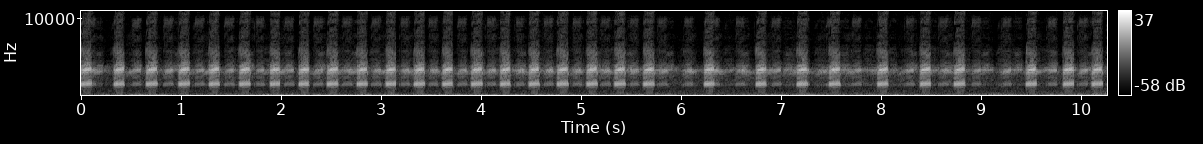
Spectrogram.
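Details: Night recording from Minamitajima, Kawagoe, Japan, of a Japanese tree frog calling with its vocal sac: loud, steady stream of short nasal croaks at roughly three per second, harsh and bright, little background noise.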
